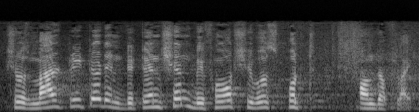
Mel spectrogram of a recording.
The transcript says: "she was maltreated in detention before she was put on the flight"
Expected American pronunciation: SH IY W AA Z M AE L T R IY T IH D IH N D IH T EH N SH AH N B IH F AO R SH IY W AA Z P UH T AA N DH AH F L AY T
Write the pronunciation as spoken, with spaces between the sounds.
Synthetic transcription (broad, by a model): SH IY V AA Z M AE L T R IY T IH D IH N D IH T EH N SH AH N B IH F AO R SH IY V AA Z P UH T AA N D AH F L AY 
